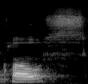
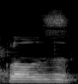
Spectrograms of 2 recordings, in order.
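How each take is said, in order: First: The word ends with a hissing S sound. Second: The word ends with a buzzing Z sound. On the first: Being near something. "com som de S" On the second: Shutting something. "de fechar é close, com som de Z"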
